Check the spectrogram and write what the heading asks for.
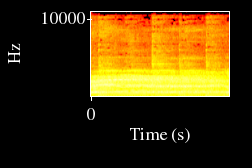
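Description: Male baritone voice scooping up into a long sustained note with vibrato, over a steady electronic keyboard accompaniment.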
